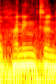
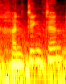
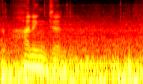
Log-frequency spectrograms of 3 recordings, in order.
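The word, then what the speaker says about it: Huntington: आप उनको सुनेंगे तो वो हंटिंगटन कहेंगे जिसमें जो पहले वाला टी है वो साइलेंट है। सो इट्स नॉट हंटिंगटन इट्स हंटिंगटन। The first T is silent.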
